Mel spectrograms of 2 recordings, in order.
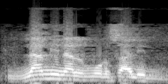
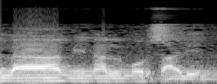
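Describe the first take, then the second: First: The first vowel after the l is short. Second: The first vowel after the l is long. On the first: You are truly one of the messengers. "kalau dibaca lamnya pendek" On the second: You are not a messenger. "Tapi kalau dibaca panjang"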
